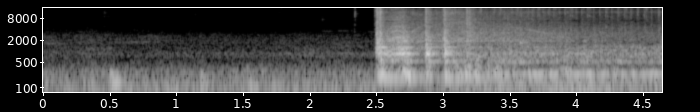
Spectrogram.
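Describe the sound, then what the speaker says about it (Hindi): A car engine being checked during ignition coil and wiring tests cranks and fires after about two and a half seconds of near silence, then settles into a steady, fairly loud idle. "अब मैं गाड़ी को स्टार्ट करूँगा दोस्तों"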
